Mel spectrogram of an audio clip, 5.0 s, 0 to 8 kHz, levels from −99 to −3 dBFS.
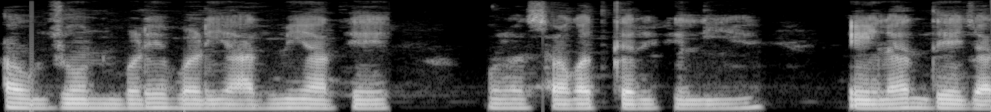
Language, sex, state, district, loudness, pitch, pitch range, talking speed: Chhattisgarhi, male, Chhattisgarh, Rajnandgaon, -22 LUFS, 115 Hz, 110-115 Hz, 195 wpm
